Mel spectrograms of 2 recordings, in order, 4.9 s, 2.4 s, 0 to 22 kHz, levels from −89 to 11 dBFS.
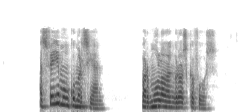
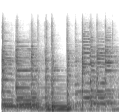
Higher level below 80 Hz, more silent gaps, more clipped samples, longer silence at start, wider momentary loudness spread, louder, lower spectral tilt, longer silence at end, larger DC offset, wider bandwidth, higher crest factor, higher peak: second, -60 dBFS vs -52 dBFS; first, 2.62-2.83 s vs none; neither; first, 0.8 s vs 0.05 s; first, 11 LU vs 3 LU; first, -16 LUFS vs -20 LUFS; about the same, -6 dB/octave vs -6 dB/octave; first, 0.6 s vs 0 s; neither; second, 8 kHz vs 11.5 kHz; about the same, 16 dB vs 16 dB; about the same, -2 dBFS vs -4 dBFS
